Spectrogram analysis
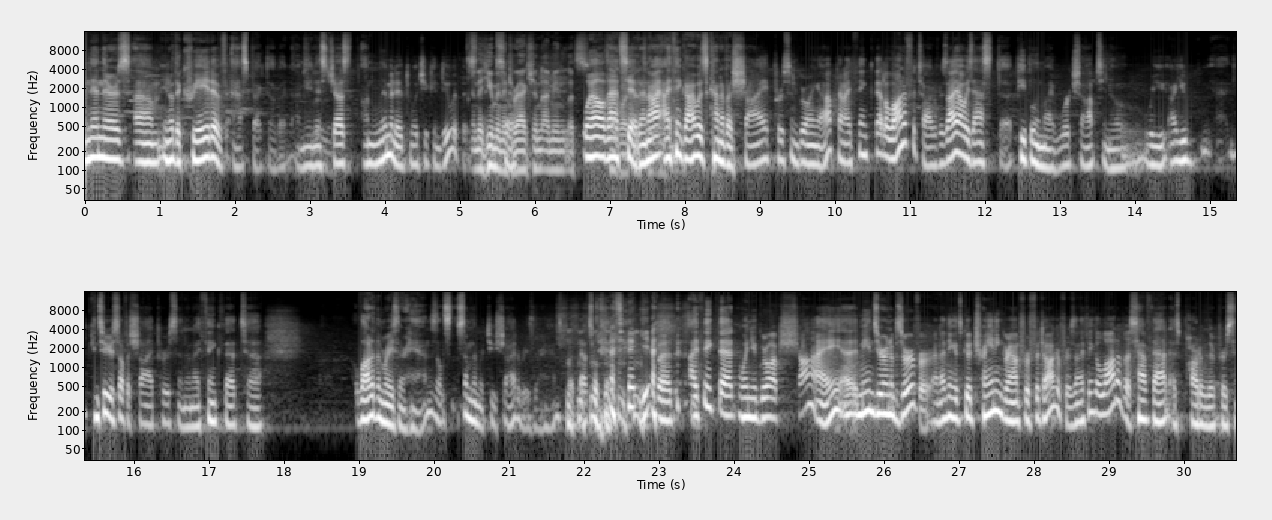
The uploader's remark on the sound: the short conversation we had with him at the 2017 OPTIC Conference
